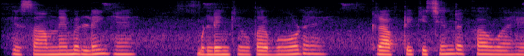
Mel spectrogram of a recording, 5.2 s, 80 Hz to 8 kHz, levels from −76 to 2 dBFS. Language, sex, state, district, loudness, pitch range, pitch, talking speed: Hindi, female, Haryana, Charkhi Dadri, -20 LUFS, 185-200 Hz, 195 Hz, 170 wpm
